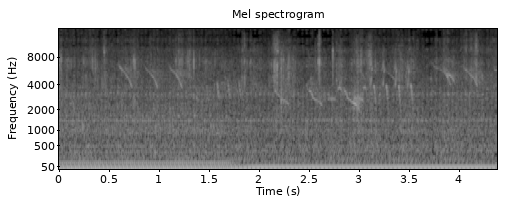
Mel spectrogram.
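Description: Safari vehicle's engine running at crawling speed, a steady low hum that drops to a lower pitch about two seconds in. Birds call over it with short, repeated falling whistles.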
